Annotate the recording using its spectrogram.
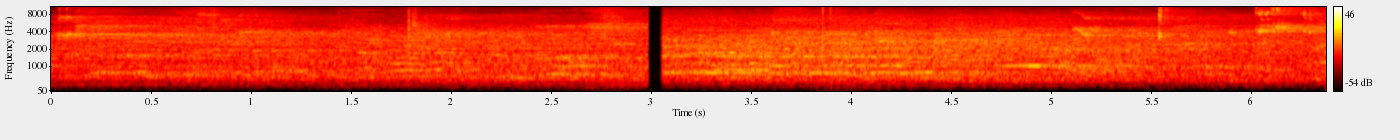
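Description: A basketball thuds on the wooden floor.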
